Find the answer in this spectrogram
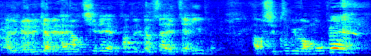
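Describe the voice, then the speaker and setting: A man's voice: a little high, rapid-fire. Man doing mock-whiny stand-up on a distant stage. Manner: plays a fifty-two-year-old overgrown son, mock-whiny, acts out both parents. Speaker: stand-up comedian. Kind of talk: live comic monologue in character. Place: theater stage with audience laughter. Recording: echoey live stage from a distant mic, loud audience noise.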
